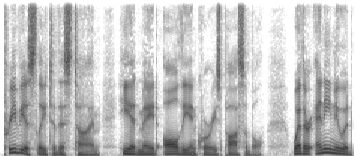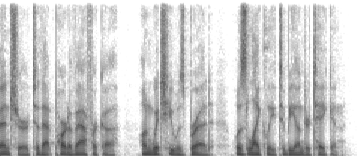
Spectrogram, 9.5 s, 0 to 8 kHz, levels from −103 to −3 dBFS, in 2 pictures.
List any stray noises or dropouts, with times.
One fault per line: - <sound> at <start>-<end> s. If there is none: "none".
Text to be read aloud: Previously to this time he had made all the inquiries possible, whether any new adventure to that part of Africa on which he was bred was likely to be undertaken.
- dropout at 4.7-4.8 s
